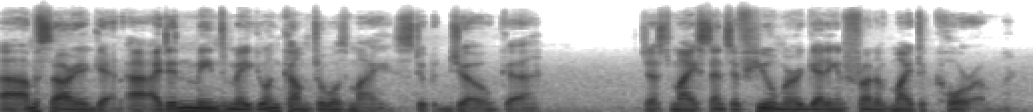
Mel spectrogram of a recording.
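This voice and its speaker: Roleplay audio: male actor as teasing, charming professor, heavy gravelly fry, hesitant delivery, faint background noise. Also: animated, brisk, exaggerated voice. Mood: friendly, reassuring. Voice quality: deep, gravelly. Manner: soft teasing, hesitant apologetic stammers. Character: charming, teasing male English professor, mild-mannered but flirtatious. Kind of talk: intimate roleplay audio drama. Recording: binaural recording with faint background ambience.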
